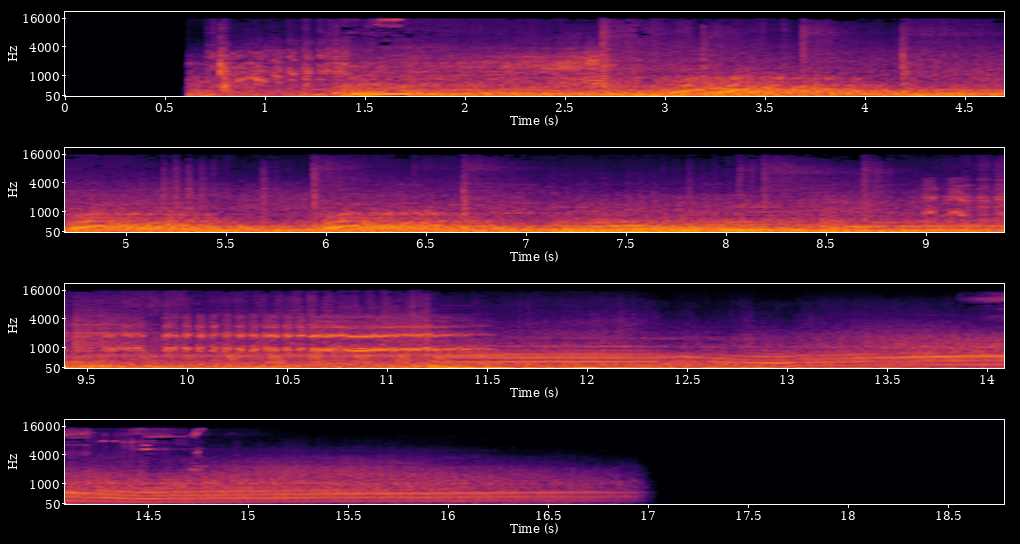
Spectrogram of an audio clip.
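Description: Engine revving sound effect in an intro sting, mixed with music and clicks. The revs dip twice and then climb steadily in the second half, and the sound cuts off suddenly about a second before the end.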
